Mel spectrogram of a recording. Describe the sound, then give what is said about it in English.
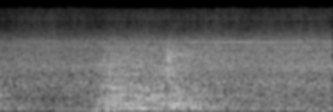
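A restored steam locomotive of the Southern Downs Steam Railway, fitted with a new boiler built at Ipswich, runs with a steady, breathy hiss and low rumble that swells briefly midway, then settles back to an even, continuous roar. “Now, the Southern Downs Steam Railway is a place where visitors can explore old locomotives and carriages made new again, and at certain times of the year, experience the thrill of a steam train journey to various towns across the region.”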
